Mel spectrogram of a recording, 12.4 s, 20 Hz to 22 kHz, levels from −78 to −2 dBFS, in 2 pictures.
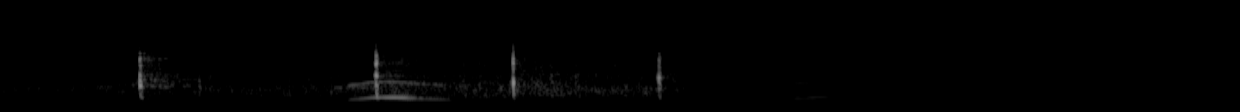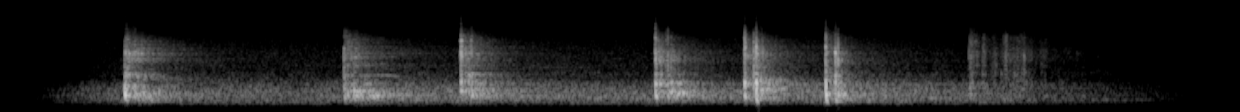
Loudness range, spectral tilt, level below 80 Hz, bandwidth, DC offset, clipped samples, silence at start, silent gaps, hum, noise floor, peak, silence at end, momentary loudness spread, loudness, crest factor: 23 LU; 2.5 dB/octave; under -90 dBFS; 12 kHz; under 0.1%; under 0.1%; 0.7 s; 4.22-6.07 s; none; -83 dBFS; -4 dBFS; 0.85 s; 23 LU; -30 LUFS; 32 dB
